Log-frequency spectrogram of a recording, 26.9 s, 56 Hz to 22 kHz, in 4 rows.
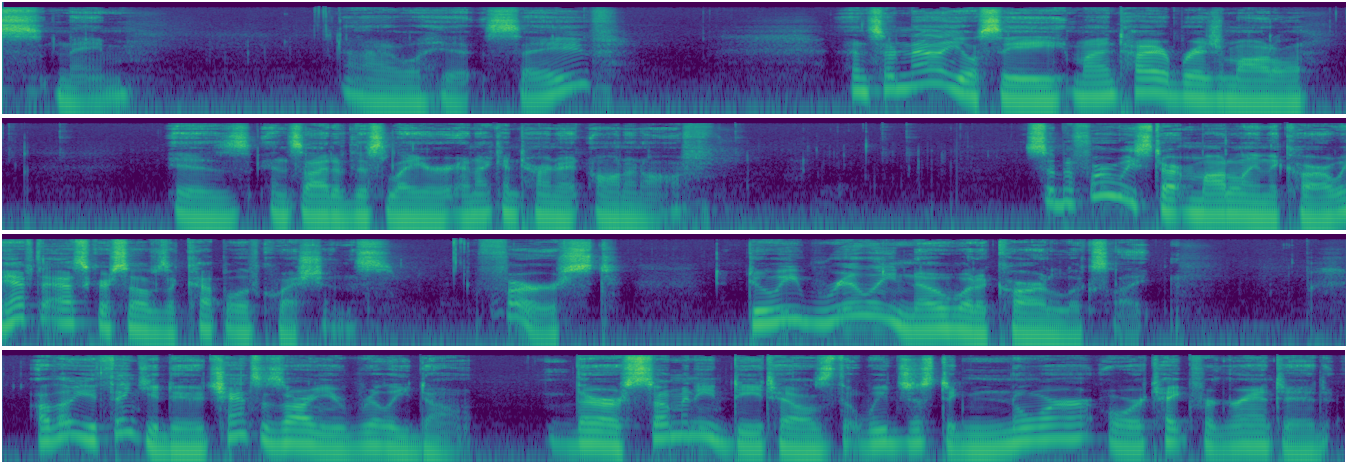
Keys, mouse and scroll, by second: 2.8 click, 5.8 click, 9.4 click.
